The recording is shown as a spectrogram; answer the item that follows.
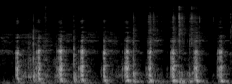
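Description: A woman laughing: a quick run of short laughs, several a second, that stops near the end.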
